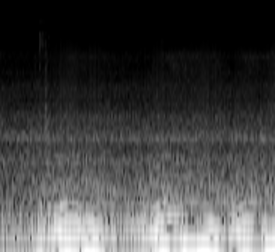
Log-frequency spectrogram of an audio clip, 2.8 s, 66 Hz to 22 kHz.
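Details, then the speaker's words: 2003 Dodge Neon SRT-4 turbo engine revving in quick blips, deep throaty, pulls cleanly with no knocks or rattles; loud blowoff valve, boost gauge works, idles all day without overheating, A/C cold, runs and drives very well; healthy. "it works you got a nice loud blowoff valve it makes lots of noise car can sit here and idle all day long temperature never gets hot"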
